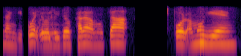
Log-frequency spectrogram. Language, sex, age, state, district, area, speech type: Manipuri, female, 60+, Manipur, Kangpokpi, urban, conversation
